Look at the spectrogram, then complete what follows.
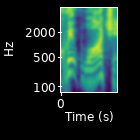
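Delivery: loud yell, called out like a fan. Retelling what was yelled during the game: retelling own yell. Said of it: "I yelled".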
